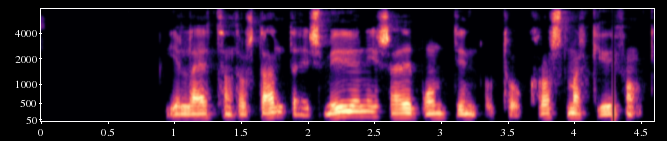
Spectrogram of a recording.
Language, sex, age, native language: Icelandic, male, 30-39, Icelandic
